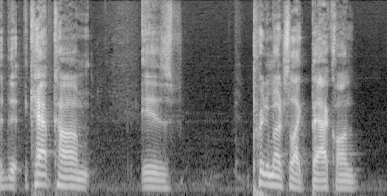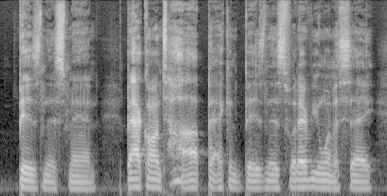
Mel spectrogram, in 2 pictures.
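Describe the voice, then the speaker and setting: A man with a raspy voice from a cold, giving a casual, rambling video game review as the host of his channel. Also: mid-range voice. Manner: rambling, loose, with fillers and profanity.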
